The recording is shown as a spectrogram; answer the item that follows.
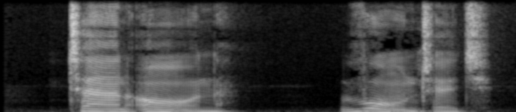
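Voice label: "turn on", English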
